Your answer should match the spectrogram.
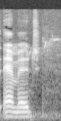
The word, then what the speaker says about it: Image: I'm making sure I'm not saying that wrong. Yeah, it's image.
